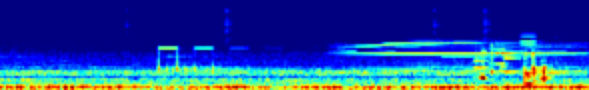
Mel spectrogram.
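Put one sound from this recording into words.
Short electronic chimes beep as items are added.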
